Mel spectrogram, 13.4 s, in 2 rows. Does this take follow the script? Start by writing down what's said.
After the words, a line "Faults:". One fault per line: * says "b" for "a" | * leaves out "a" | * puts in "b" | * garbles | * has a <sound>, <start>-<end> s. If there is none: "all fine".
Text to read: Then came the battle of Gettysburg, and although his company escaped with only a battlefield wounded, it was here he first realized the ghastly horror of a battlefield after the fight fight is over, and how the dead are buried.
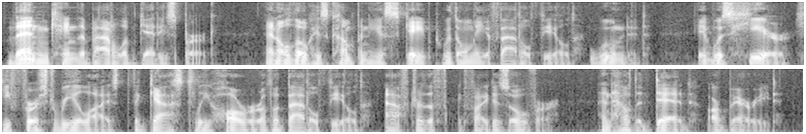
Then came the battle of Gettysburg, and although his company escaped with only a battlefield wounded, it was here he first realized the ghastly horror of a battlefield after the fight fight is over, and how the dead are buried.
Faults:
* has a dropout, 10.4-10.5 s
